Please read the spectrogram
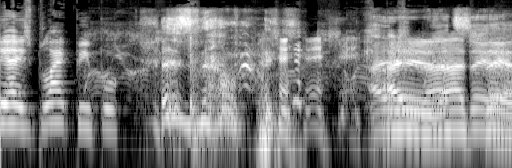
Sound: laughs

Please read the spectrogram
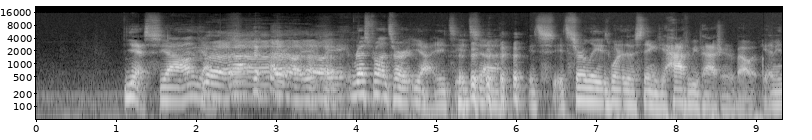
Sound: laughs

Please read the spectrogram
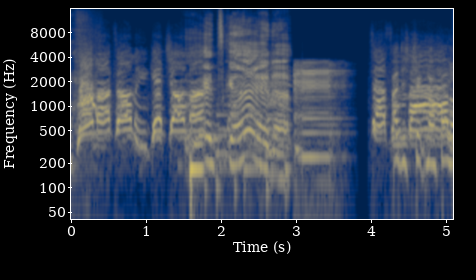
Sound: buzzer

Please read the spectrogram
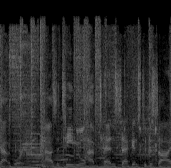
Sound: cheers and applause

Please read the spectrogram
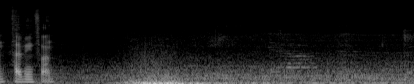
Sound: train whooshing

